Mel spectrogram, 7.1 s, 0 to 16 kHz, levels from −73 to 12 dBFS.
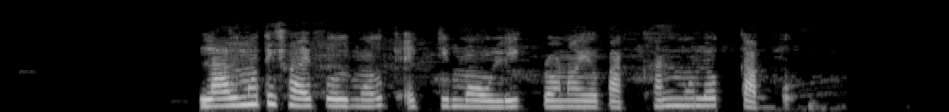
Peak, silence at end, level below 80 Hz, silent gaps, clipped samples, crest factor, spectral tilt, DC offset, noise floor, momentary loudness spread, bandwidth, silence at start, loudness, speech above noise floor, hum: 0 dBFS; 1 s; -64 dBFS; none; under 0.1%; 18 dB; -7.5 dB/octave; under 0.1%; -83 dBFS; 10 LU; 7.4 kHz; 1.5 s; -17 LUFS; 67 dB; none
